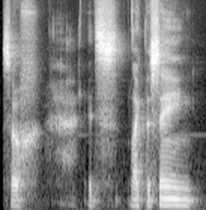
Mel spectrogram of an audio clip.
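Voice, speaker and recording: A man's voice: low-pitched, flat delivery, very slow, darkish tone. A man in his twenties from Singapore hosting an improvised podcast, talking casually in a reassuring, encouraging, conversational way. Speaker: podcast host.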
